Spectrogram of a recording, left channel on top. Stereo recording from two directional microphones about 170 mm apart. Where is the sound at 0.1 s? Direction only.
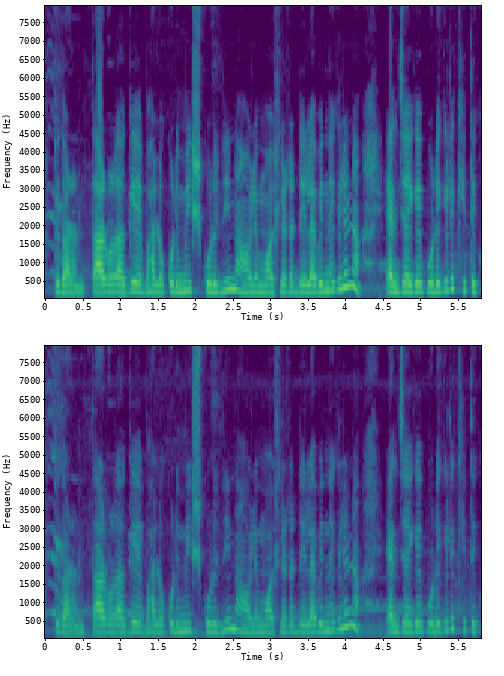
25° left (ahead or behind).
